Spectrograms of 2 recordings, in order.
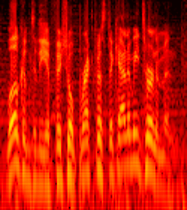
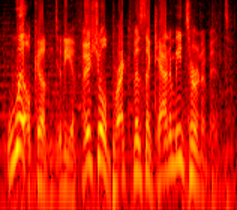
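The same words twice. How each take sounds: First: It is said in an ordinary speaking voice. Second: It is said in a put-on announcer voice.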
